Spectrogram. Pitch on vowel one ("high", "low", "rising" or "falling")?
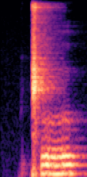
high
